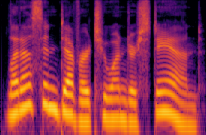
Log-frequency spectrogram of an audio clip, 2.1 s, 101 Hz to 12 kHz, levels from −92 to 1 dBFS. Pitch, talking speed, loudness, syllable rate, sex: 200 Hz, 145 wpm, -17 LUFS, 4.7 syllables/s, female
